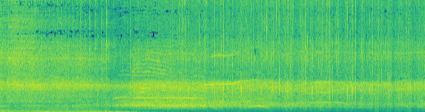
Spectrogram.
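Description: Live power metal band playing loud with drums and guitars, the music ending about two and a half seconds in, then an arena crowd cheering and shouting, slowly fading.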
